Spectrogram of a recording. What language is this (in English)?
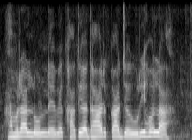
Magahi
